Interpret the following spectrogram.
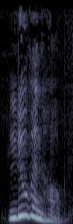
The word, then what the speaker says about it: Leeuwenhoek: I mean how to pronounce Leeuwenhoek? Leeuwenhoek and together Leeuwenhoek.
